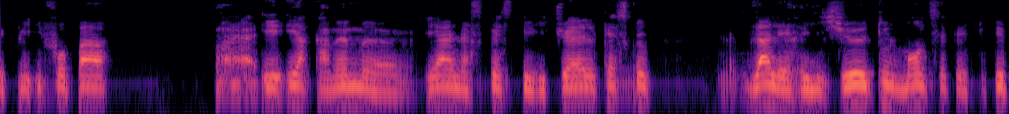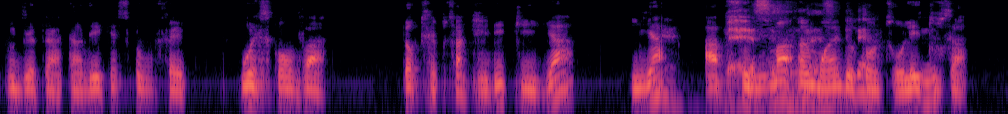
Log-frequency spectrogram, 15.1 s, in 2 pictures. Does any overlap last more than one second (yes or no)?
yes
